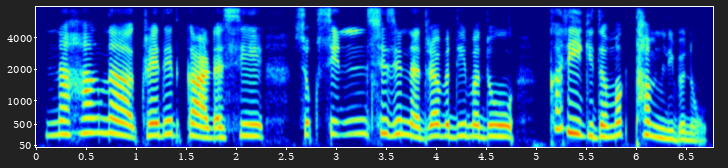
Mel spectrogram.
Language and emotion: Manipuri, disgusted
